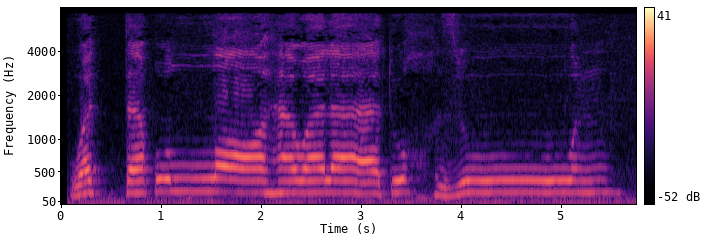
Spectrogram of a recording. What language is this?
Arabic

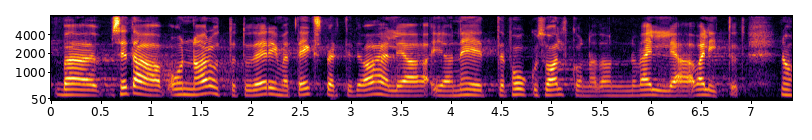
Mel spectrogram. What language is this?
Estonian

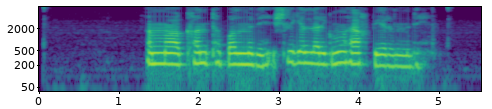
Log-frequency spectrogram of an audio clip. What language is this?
Uyghur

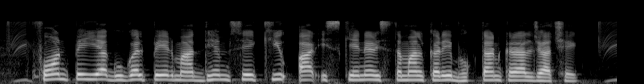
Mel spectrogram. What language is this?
Magahi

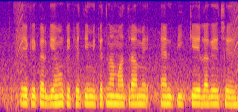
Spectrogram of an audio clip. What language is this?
Maithili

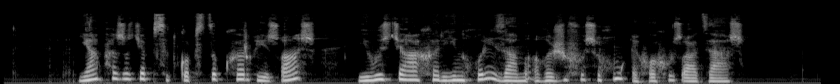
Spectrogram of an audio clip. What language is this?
Kabardian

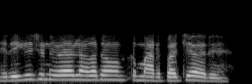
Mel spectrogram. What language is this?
Konkani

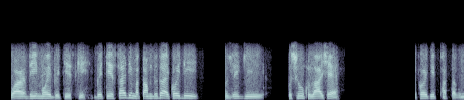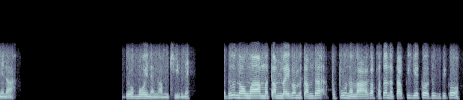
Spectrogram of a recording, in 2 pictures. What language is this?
Manipuri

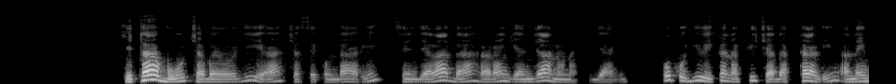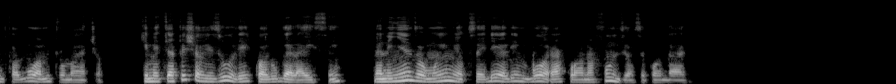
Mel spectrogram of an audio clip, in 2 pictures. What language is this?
Swahili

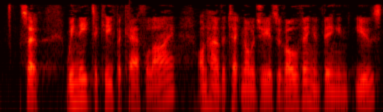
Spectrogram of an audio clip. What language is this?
English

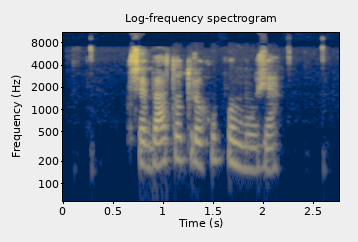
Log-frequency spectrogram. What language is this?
Czech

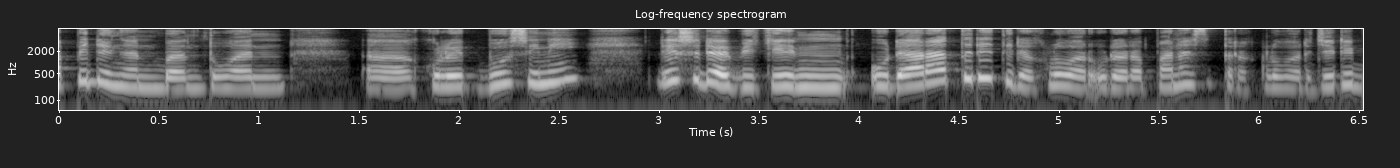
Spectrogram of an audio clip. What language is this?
Papuan Malay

